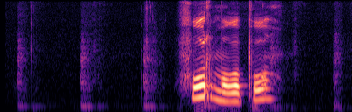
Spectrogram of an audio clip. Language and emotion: Russian, neutral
